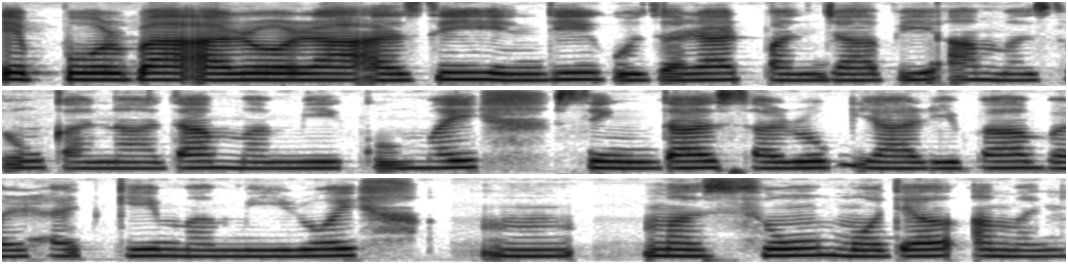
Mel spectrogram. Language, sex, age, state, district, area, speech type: Manipuri, female, 18-30, Manipur, Bishnupur, rural, read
